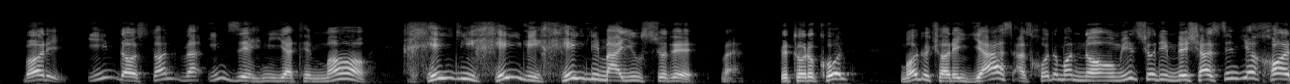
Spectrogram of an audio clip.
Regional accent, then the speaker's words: Iran; ما ایرانی هستیم، خود رو دست کم گرفتیم.

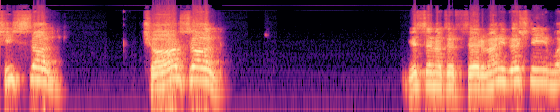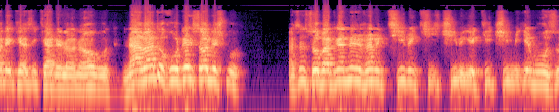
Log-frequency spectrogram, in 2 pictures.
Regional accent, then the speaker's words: Iran; خود ما ایرانی هستیم

